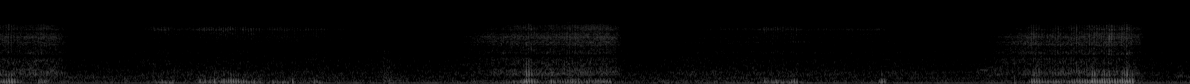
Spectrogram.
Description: My cat , Mamma Winky snoring loudly - That is all ...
